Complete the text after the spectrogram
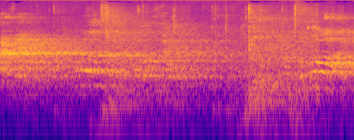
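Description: A ball is kicked with a dull thump.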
